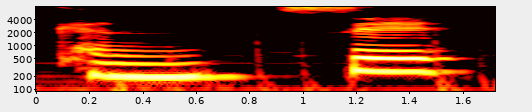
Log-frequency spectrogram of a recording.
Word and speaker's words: consider: So even though it's a stressed syllable, that vowel sound is still short, though it's the strongest one, okay? And naturally, the other two syllables, either side, they reduce down, right? They're unstressed. So they are lower in pitch, they're softer. You don't hear them as loudly as the middle one.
